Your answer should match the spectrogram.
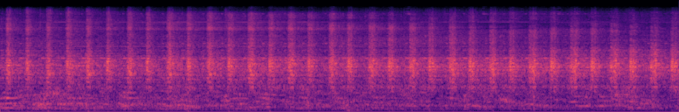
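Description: Sound-equipped model steam locomotive running with a steady, even chuff of hissing exhaust beats, about three a second, from its onboard sound speaker.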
